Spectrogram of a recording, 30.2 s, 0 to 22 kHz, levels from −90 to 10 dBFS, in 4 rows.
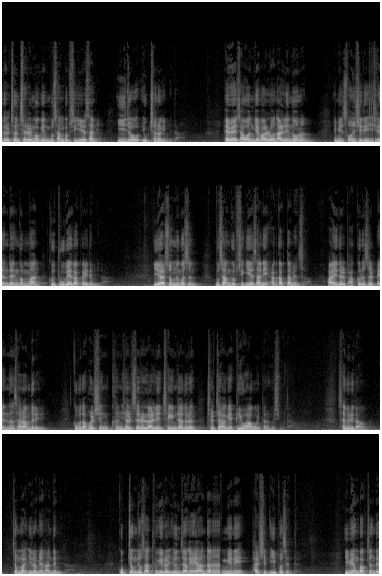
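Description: At 7.36 to 7.44 s, 13.04 to 13.08 s and 26.92 to 27.04 s, new audio reached the device late, so it replayed its last buffer: a repeated buffer. A short slice, consistent with a 40 ms buffer, sounds again with hard joins, stuttering longest at 26.92 s.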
